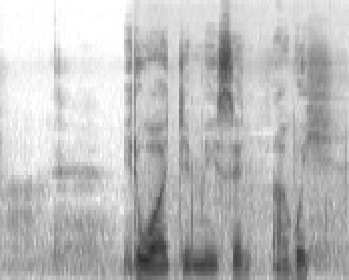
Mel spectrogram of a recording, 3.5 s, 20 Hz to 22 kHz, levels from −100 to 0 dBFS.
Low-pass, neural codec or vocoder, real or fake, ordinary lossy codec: none; none; real; none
